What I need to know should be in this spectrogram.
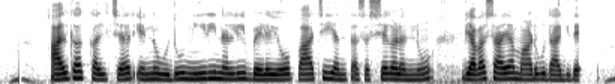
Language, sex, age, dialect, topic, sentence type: Kannada, female, 18-24, Mysore Kannada, agriculture, statement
